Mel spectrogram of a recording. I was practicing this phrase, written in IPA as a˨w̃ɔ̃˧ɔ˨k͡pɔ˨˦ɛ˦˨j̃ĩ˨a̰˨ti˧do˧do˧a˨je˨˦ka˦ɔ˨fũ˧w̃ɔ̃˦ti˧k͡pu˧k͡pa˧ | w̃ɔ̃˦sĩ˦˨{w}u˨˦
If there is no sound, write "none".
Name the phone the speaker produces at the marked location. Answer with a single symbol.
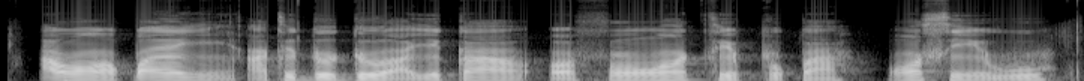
w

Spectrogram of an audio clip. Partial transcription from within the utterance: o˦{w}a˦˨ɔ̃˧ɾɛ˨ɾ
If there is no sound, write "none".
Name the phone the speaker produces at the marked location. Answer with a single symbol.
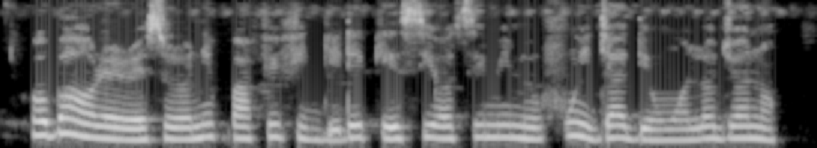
b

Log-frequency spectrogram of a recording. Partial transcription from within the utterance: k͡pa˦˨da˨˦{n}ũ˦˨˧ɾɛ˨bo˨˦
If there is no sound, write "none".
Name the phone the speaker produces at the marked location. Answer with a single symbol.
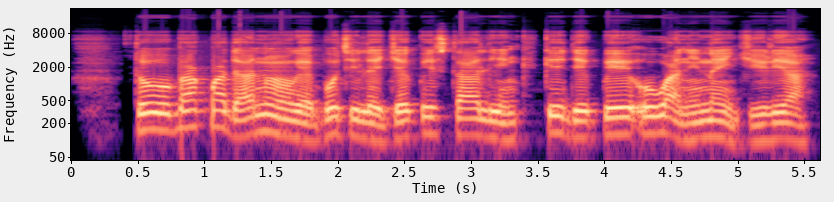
n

